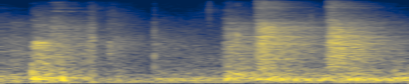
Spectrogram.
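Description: A man sitting down on a chair at a table: a thump about a quarter second in, then about a second of rustling, scraping noise.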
